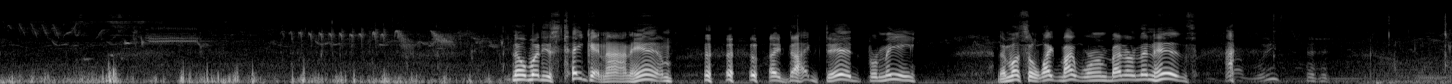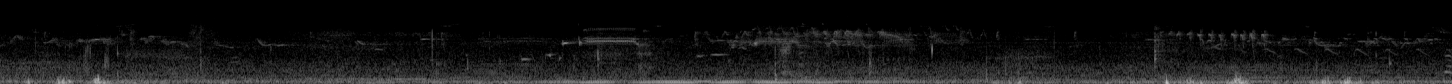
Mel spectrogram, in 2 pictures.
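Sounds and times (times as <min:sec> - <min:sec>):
songbirds chirping and singing: 0:00.0 - 0:29.0
low engine-like drone: 0:12.0 - 0:29.0.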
